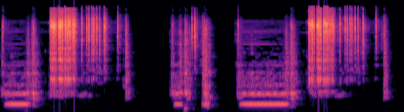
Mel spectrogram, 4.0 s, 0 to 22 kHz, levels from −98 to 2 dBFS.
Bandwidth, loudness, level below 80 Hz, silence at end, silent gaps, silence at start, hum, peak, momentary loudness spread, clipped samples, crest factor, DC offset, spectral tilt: 17.5 kHz; -16 LUFS; under -90 dBFS; 0.2 s; 1.40-1.67 s, 2.23-2.32 s; 0.05 s; none; 0 dBFS; 24 LU; under 0.1%; 24 dB; under 0.1%; 3 dB/octave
